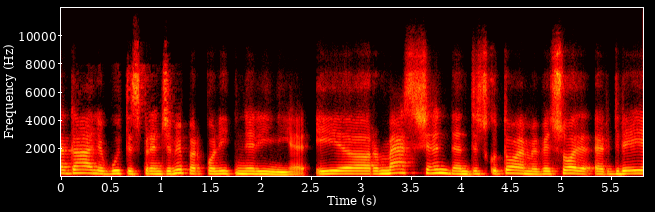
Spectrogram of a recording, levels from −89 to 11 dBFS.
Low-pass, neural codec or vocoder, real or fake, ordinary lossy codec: 10.8 kHz; codec, 24 kHz, 0.9 kbps, WavTokenizer, large speech release; fake; Opus, 24 kbps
